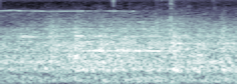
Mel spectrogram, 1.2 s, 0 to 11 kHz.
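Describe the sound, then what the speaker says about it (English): A long freight train of about 200 cars rumbles past close by, a dense continuous roar of rolling wheels and rattling cars filling the whole moment. "one gigantic train there."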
